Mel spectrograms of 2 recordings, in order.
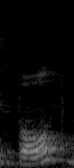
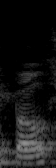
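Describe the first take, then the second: First: "both" with an L slipped in, like "bolth"; friend's "both". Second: "both" said with no L sound; standard "both". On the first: Retold or imitated. Host imitating Taylor's word, "both" as "bolth". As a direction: put an L before the th in "both". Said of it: "She says both". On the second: Shown as a demonstration. Host contrasting her friend's word, standard "both". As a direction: say "both" the usual way, without an L. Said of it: "Taylor doesn't say both".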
